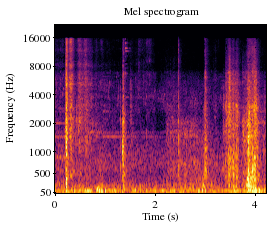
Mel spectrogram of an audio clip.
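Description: A few short, light knocks and rustles from someone moving about to fetch a bag of potting soil, over a steady low background rumble.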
